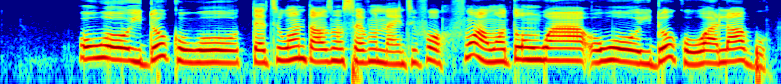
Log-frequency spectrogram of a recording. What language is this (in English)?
Yoruba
